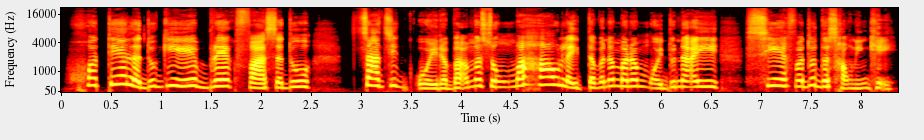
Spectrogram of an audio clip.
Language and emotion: Manipuri, angry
